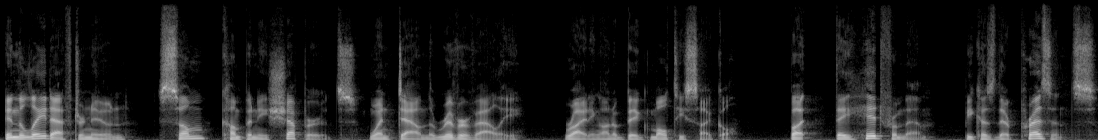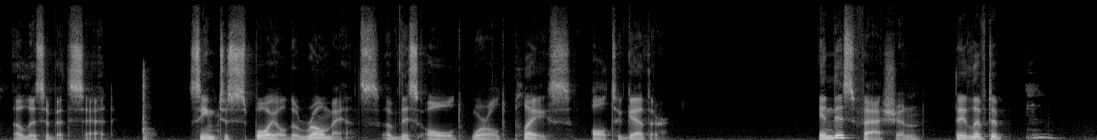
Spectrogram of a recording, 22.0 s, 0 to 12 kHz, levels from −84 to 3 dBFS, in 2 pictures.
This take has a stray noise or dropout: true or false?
true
